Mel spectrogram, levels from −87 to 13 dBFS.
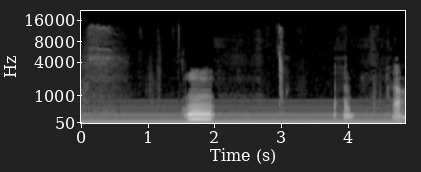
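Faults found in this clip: Mains hum, throughout. Steady 50 Hz tone with low harmonics under the speech, roughly 15 dB below it. Ground loop or nearby transformer coupling the power line into the signal path. Check grounding and cable routing.

Band-limited, dull speech, throughout. Nothing above 14.1 kHz. Damage plainly audible: smeared detail, warbling or fizzy texture on sustained sounds and sibilants. Likely AAC compression (AAC-LC) at a low bitrate, consistent with about 32 kbps, quantising away spectral content.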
